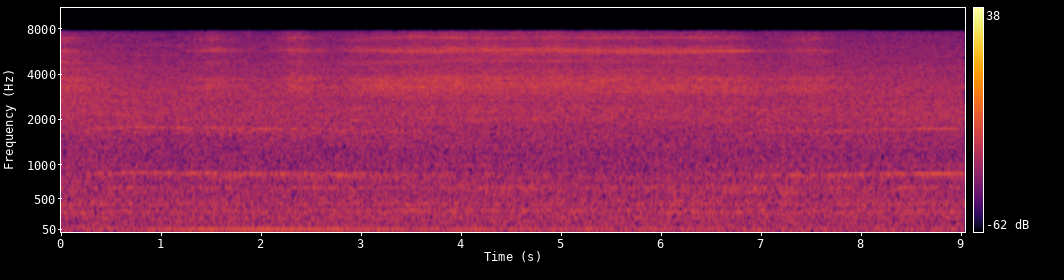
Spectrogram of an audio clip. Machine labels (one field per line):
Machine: fan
